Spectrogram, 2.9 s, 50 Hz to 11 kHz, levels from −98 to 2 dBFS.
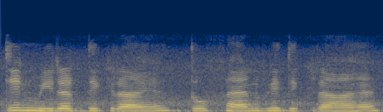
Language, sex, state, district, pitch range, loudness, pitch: Hindi, female, Uttar Pradesh, Ghazipur, 200-225 Hz, -24 LUFS, 220 Hz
